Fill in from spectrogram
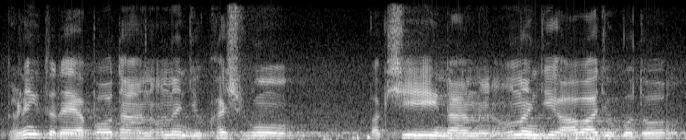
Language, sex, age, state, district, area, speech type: Sindhi, male, 60+, Rajasthan, Ajmer, urban, spontaneous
